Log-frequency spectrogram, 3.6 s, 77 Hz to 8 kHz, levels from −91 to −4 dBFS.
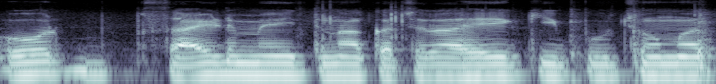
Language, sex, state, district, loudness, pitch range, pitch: Hindi, male, Bihar, Jamui, -16 LUFS, 115-125 Hz, 115 Hz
